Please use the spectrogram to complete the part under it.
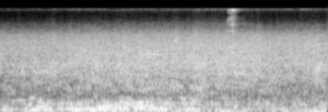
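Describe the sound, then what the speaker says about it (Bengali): Light spring drizzle falls as a soft, steady patter, a gentle continuous hiss of fine rain with no voices, close and even throughout. "খুব জোরে পড়ছে না, কিন্তু ওই হালকা হালকা করে ছিপছিপ করা বৃষ্টি যেটাকে বলে, ওইভাবে পড়ছে।"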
